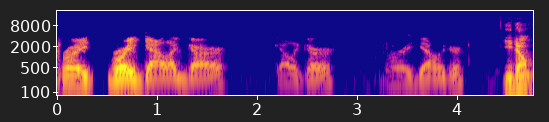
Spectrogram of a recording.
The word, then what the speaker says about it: Gallagher: Rory Gallagher. Rory Gallagher. You don't pronounce the G on the end. Rory Gallagher. How do you say it? Gallagher.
